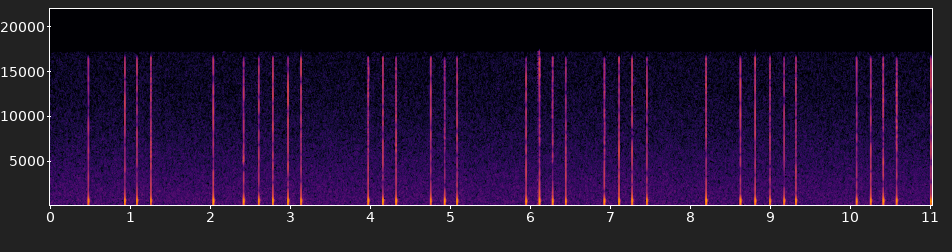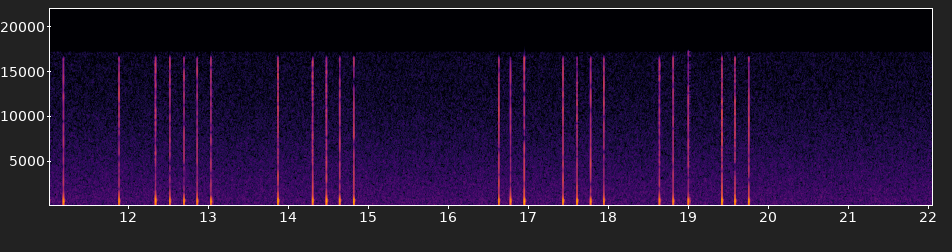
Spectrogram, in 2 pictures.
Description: Tap code, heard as taps on a table, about 6 knocks a second. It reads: CENTERED ON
